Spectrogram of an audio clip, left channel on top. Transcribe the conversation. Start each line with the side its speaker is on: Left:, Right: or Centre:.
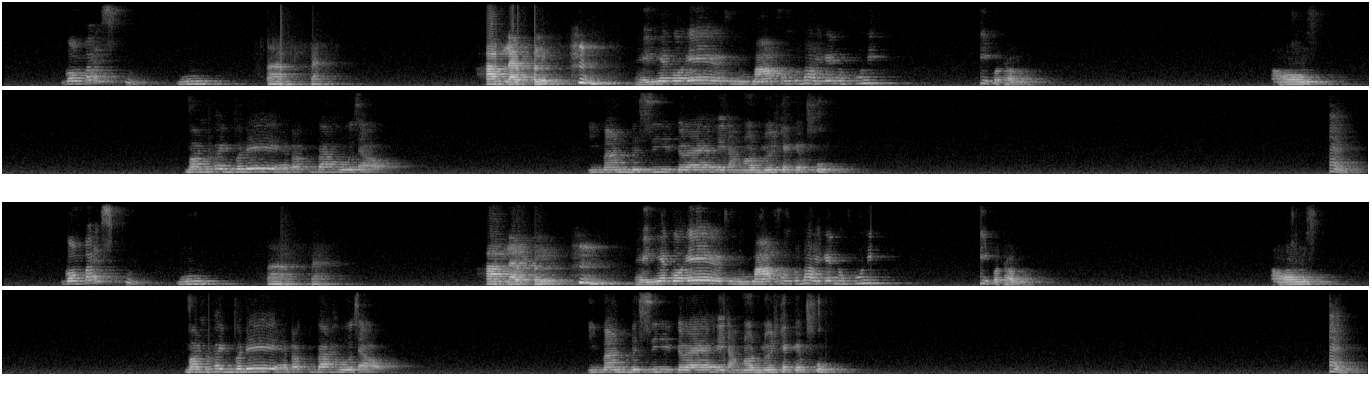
Right: গম পাইছো উম,
Left: অ পিল <unintelligible> ল <unintelligible>
Right: হেৰিহে কইয়ে আছিল মাৰ ফোনটো ভালকে নুশুনি <unintelligible> কি কথাবোৰ। অহ, মানুহ থাকিব দেই হঠাৎ কিবা হৈ যায়। ইমান বেছি কয় সেই কানত লৈ থাকে ফোন হয়।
